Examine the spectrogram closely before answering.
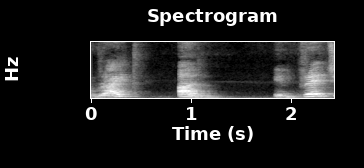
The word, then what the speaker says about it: un: French में लिखते हैं अन और बोलते हैं अ.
